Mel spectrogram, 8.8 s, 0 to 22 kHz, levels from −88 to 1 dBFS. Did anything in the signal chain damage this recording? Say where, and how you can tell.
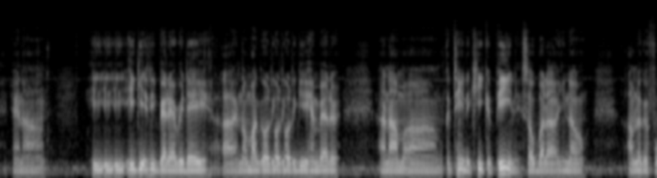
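Yes, at the codec or storage stage: repeated frames. From 1.37 to 1.65 s and again from 3.65 to 3.93 s, a 139.3 ms block of sound plays twice more, each time adding 278.6 ms, which fits a run of three compressed frames written out again. The result is a stutter. On a waveform the identical block appears three times in a row, and a spectrogram shows the same pattern tiled.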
